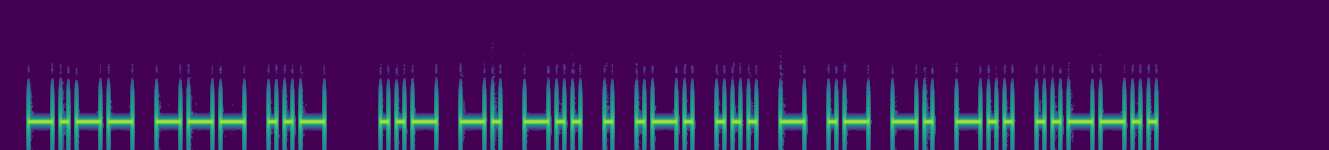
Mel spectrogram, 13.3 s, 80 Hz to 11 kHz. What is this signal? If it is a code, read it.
Morse code, heard as a keyed tone, about 15 wpm, 700 Hz. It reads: YOU UNDERSTAND?
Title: Sentences from Top 600 Words 15wpm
